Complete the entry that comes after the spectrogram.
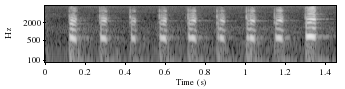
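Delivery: quick high tick tick of tiny feet; fast high ticking. Acted. Storyteller making the turtles' racing footsteps, high and quick. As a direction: tap it out high and fast, almost unvoiced.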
